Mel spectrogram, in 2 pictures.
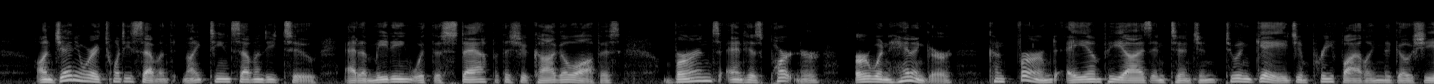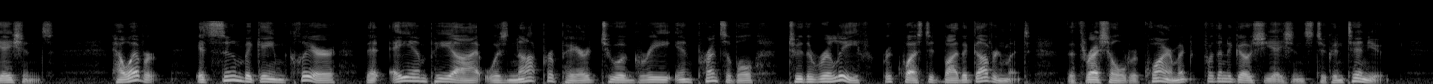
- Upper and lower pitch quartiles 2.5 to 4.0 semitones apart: No, average, 5.1 semitones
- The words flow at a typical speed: No, slow, 125 wpm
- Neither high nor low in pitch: No, low, 110 Hz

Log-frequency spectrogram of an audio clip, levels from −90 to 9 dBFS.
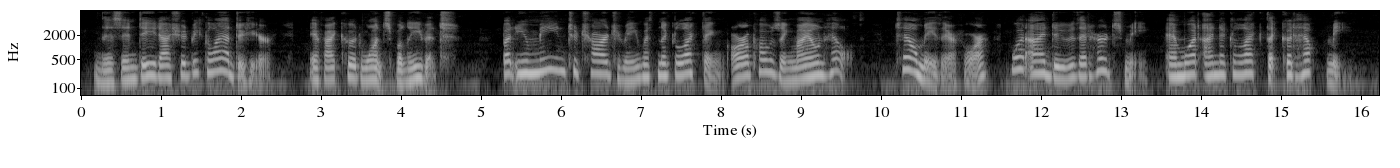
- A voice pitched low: No, high, 200 Hz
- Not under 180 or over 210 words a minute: No, average, 165 wpm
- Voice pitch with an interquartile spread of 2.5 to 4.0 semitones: No, average, 5.2 semitones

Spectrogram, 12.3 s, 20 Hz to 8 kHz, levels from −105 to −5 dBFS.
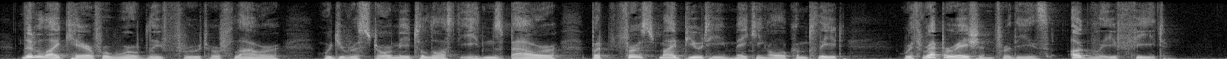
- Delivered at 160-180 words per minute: No, average, 140 wpm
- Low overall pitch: Yes, low, 120 Hz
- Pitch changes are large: No, average, 3.3 semitones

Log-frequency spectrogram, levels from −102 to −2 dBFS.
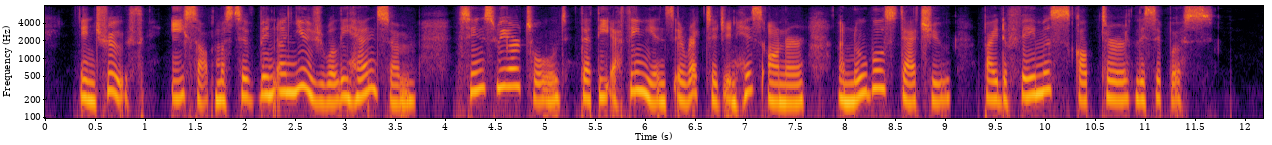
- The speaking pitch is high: Yes, high, 215 Hz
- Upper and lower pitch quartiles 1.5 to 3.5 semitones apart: No, wide, 5.4 semitones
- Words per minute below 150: Yes, average, 140 wpm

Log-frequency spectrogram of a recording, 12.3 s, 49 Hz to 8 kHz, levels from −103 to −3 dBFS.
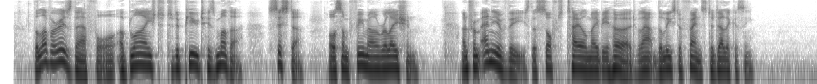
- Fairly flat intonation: No, average, 3.5 semitones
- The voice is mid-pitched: No, low, 120 Hz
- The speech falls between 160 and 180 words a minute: No, average, 150 wpm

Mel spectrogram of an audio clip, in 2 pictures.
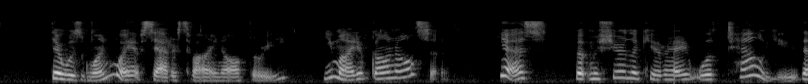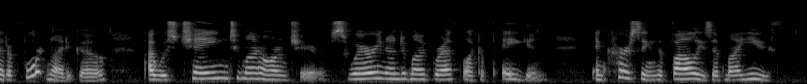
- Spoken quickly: No, average, 165 wpm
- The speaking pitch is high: Yes, very high, 250 Hz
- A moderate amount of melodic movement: Yes, average, 4.8 semitones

